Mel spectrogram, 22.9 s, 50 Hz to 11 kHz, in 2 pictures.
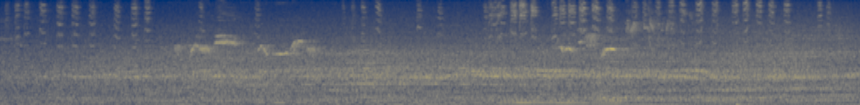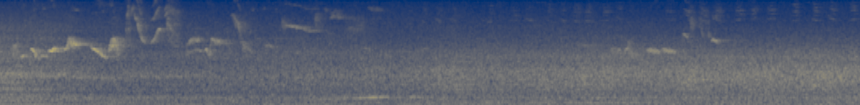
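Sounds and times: birds chirping: 0.0s - 22.9s.

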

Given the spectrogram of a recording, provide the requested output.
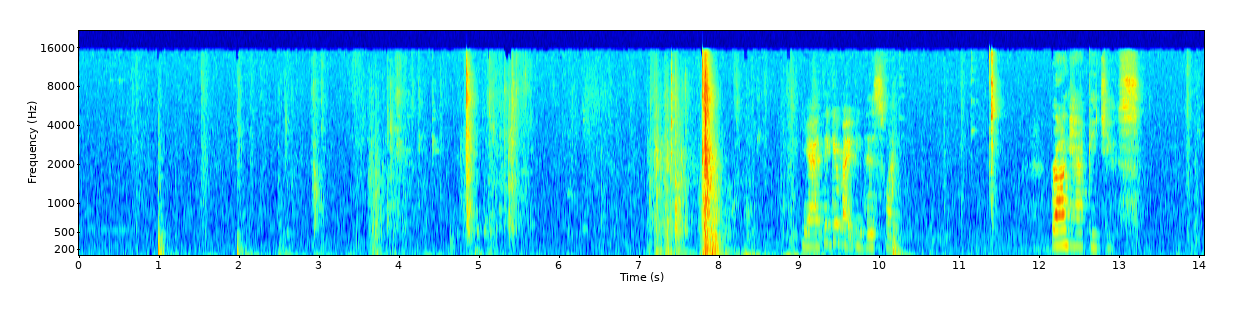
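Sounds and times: knocks of rummaging through cabinets: 7.1s - 8.4s.

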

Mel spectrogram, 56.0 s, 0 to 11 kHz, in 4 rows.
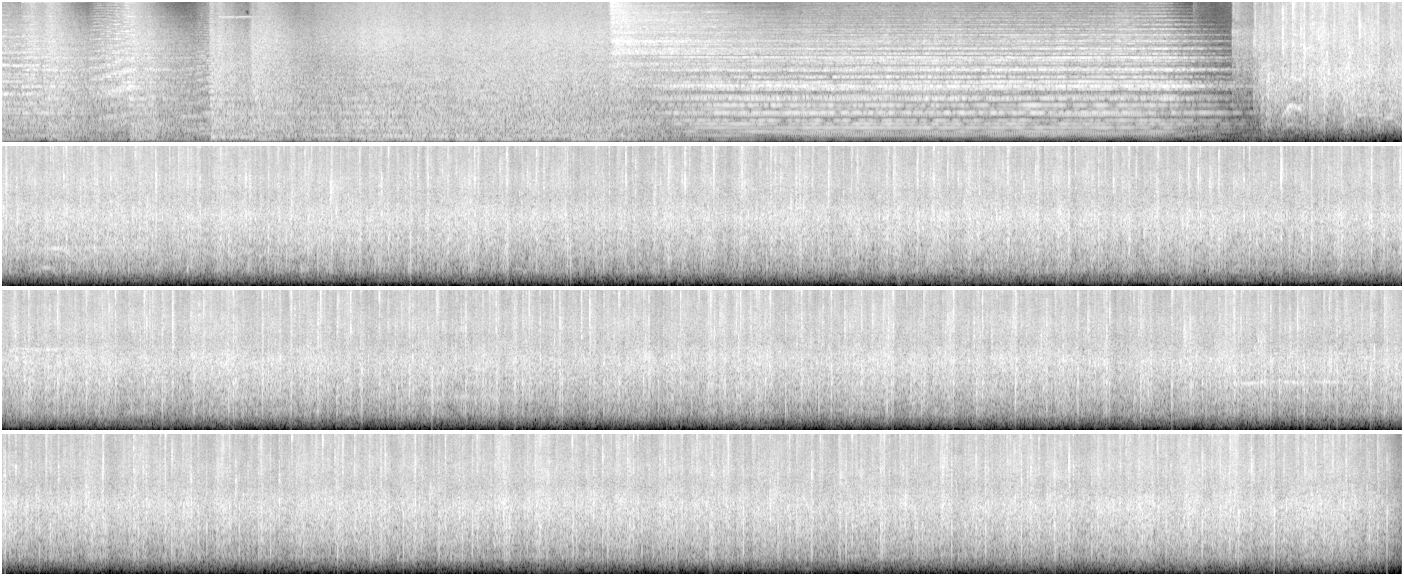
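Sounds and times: audience applauding: 12.3s - 56.0s.

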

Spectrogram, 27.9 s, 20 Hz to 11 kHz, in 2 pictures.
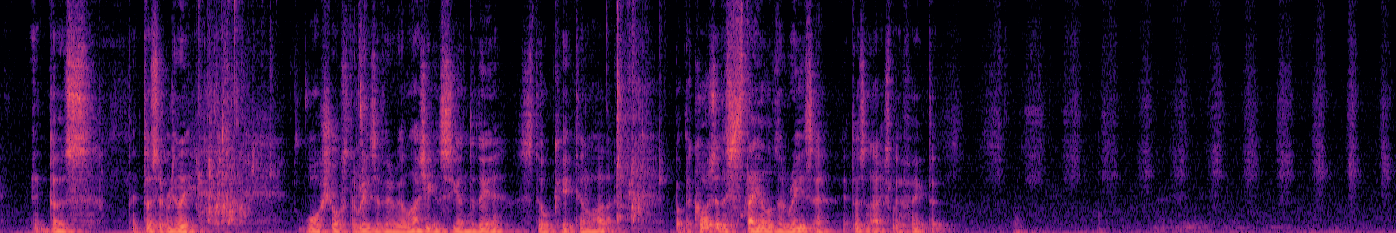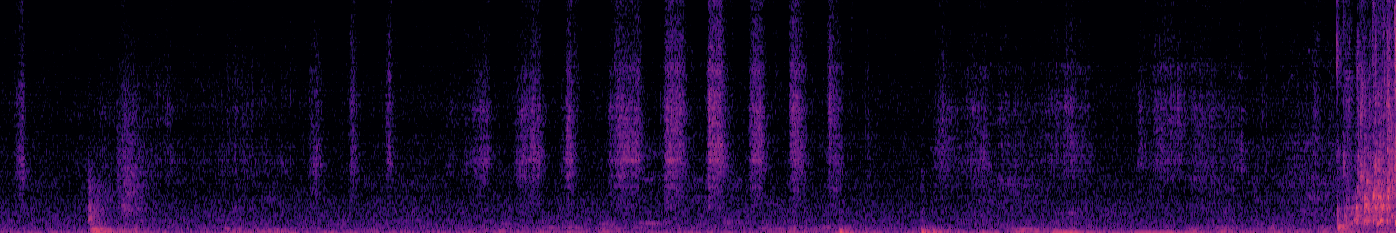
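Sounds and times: soft knock: 14.8s - 15.4s, 23.2s - 23.5s.

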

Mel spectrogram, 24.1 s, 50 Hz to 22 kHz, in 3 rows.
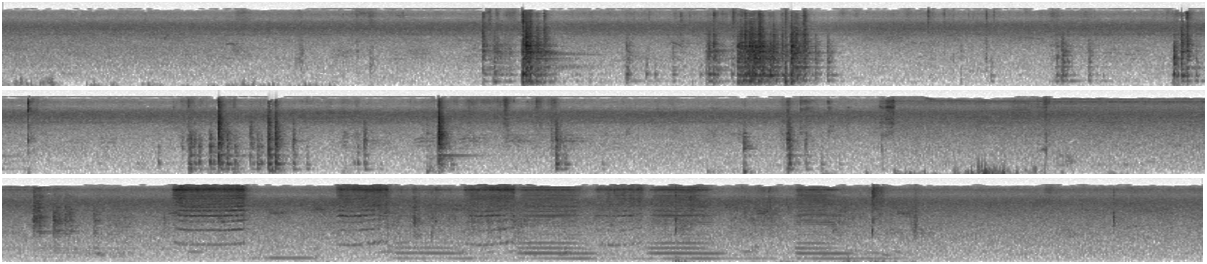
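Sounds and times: cauliflowers clanking into metal pot: 3.2s - 5.6s.

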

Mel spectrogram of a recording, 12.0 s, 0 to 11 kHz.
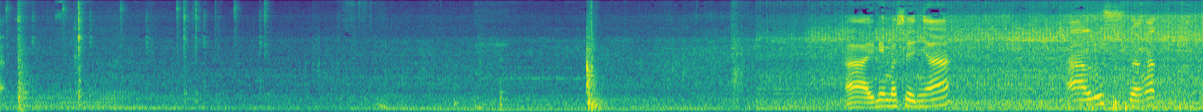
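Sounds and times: car engine idling: 3.7s - 12.0s.

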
